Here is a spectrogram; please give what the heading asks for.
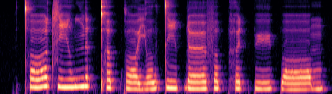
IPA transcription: t̪ʰ ɔː˨˥ t͡s iː˨˧ w ŋ ɐ˥ t̚ pʰ ɐ˨ p̚ k ɔː˨˩ j o˨˥ w t̪ iː˨ p̚ l œː˨˧ f ɐ˧ p̚ h ɵ˧ t̚ p yː˨˧ p ɔː˨˧ m

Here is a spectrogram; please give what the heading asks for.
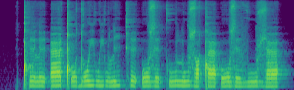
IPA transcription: ǃʰ e l e ʔ æ ǃʼ o d o j u j u l i kʰ e ʔ o z e kʼ u l u z ɒ ǃ æ ʔ o z e v u ɮ æ

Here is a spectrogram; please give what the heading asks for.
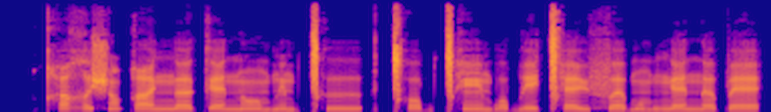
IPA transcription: qʰ ɯ ʁ ɯ ʃ ɔ̃ q ɛ ŋ ɜ k ɛ n ɔ̃ b ẽ b ǀʰ ɯ | ǀʰ ɔ b ǀʰ ẽ b ɔ b e ǀʰ ɛ y̯ f ɜ b ɔ̃ b ŋ ɛ n ɜ p ɛ

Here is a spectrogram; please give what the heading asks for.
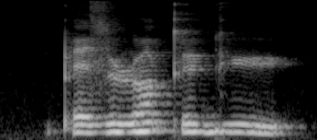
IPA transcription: pʼ ɛ z ɵ ɭ ɒ kʼ ø ɡʱ y

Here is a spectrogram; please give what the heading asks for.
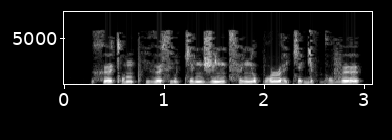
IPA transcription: x ø tʼ ɔ̤ n pʰ i̤ ð ø s i̤ w c ɛ̤ ɲ ʒ i ɲ t͡sʰ ɛ̤ ɲ ɔ p ɔ̤ ɹ ɛ̤ c ɛ̤ ɟ ɛ θ ɡ ɔ̤ v ø

